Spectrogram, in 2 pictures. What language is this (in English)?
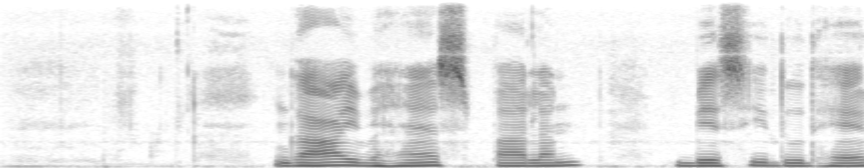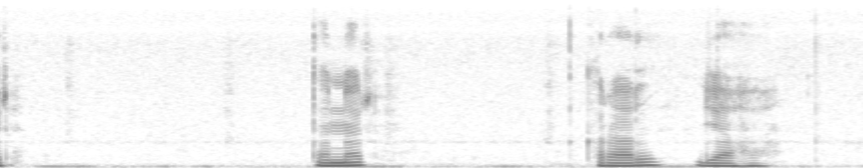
Magahi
